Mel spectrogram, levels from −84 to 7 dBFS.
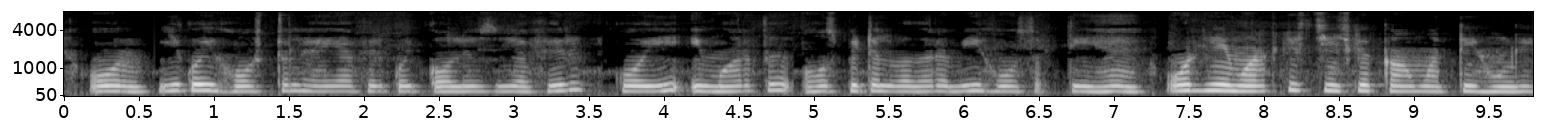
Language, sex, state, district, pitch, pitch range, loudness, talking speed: Hindi, female, Uttar Pradesh, Jyotiba Phule Nagar, 190 Hz, 185-205 Hz, -17 LUFS, 170 wpm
